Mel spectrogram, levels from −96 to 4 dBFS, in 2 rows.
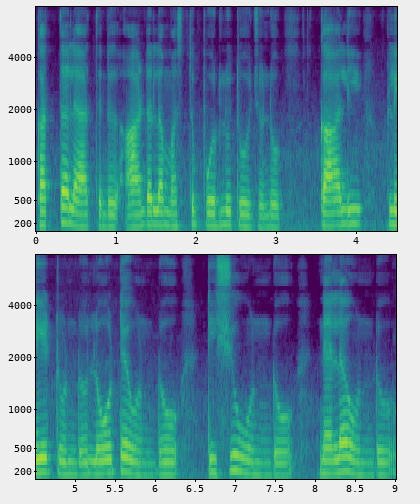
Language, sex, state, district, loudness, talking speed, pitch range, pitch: Tulu, female, Karnataka, Dakshina Kannada, -20 LUFS, 95 wpm, 155-180 Hz, 165 Hz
